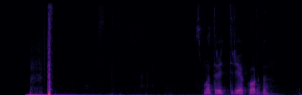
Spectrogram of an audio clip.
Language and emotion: Russian, neutral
